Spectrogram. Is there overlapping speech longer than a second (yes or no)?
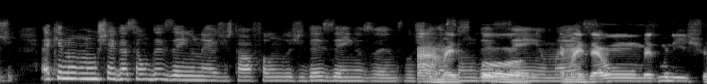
yes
